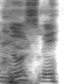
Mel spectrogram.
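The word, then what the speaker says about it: NeSmith: It's Matthew Neesmith.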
